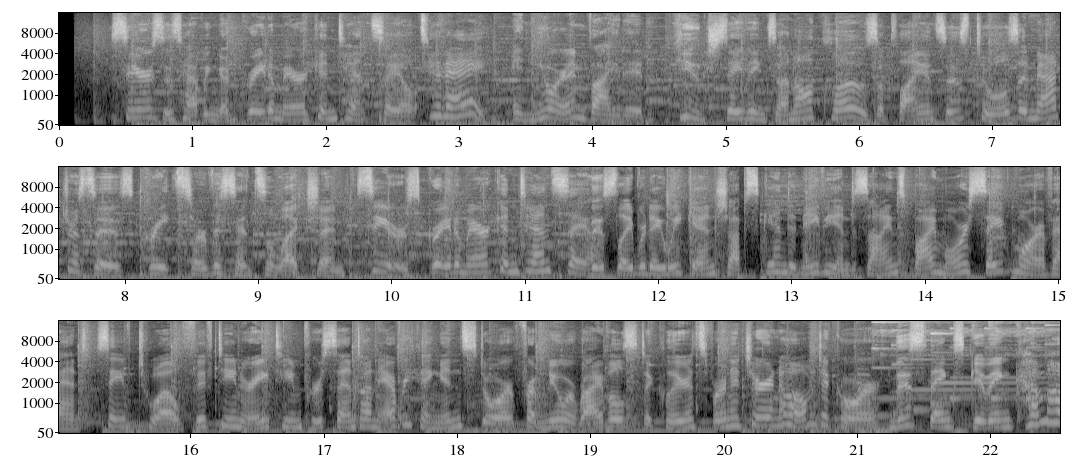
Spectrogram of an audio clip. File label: Commercial VO Retail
